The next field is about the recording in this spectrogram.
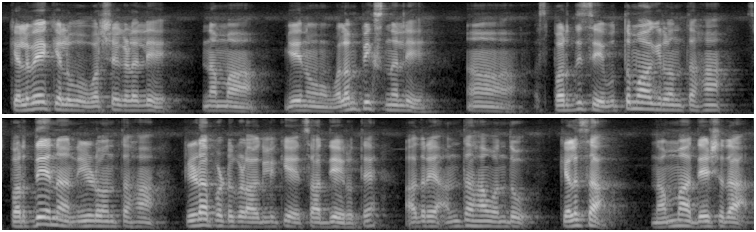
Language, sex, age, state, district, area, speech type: Kannada, male, 60+, Karnataka, Chitradurga, rural, spontaneous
